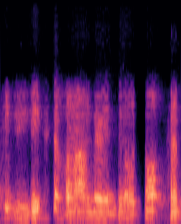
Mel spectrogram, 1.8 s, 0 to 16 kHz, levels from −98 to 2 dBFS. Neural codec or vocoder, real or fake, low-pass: codec, 44.1 kHz, 0.9 kbps, DAC; fake; 14.4 kHz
